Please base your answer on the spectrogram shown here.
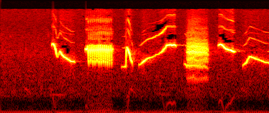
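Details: A single rich phrase of Yellow-billed Grosbeak song: downslurred and upslurred whistles interleaved with rasping buzzy notes, seven elements in quick succession.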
